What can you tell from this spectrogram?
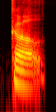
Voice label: "curl", Indian

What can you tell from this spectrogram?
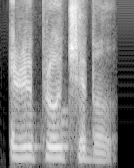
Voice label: "Irreproachable", Indian

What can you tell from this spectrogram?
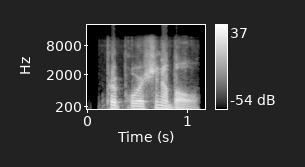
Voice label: "proportionable", American

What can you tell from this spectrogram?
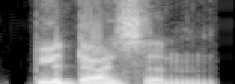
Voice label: "bedizen", American

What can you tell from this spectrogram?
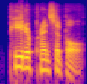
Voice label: "Peter Principle", American

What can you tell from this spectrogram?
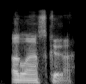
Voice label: "Alaska", British

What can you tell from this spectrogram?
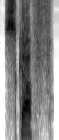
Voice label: "scuff", American

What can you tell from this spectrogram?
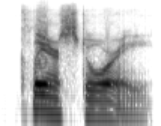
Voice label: "clerestory", American

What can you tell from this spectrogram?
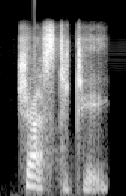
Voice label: "chastity", Indian

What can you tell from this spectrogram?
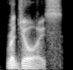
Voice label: "rejoice", British

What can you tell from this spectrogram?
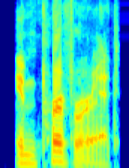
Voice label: "Imperforate", American

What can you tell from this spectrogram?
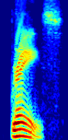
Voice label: "brace", American

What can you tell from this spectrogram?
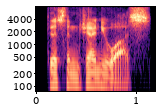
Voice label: "Disingenuous", American

